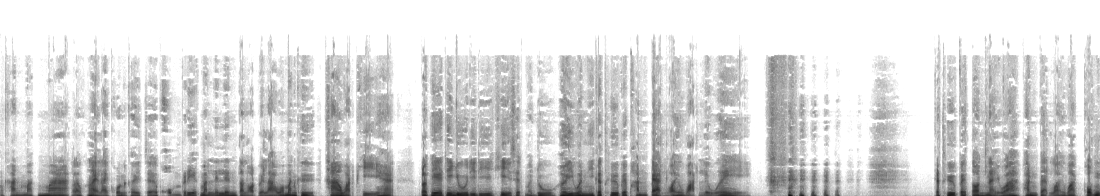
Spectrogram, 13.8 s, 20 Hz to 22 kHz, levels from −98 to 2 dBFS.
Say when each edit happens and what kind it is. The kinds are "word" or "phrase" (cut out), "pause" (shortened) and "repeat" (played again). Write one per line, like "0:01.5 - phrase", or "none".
0:04.0 - pause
